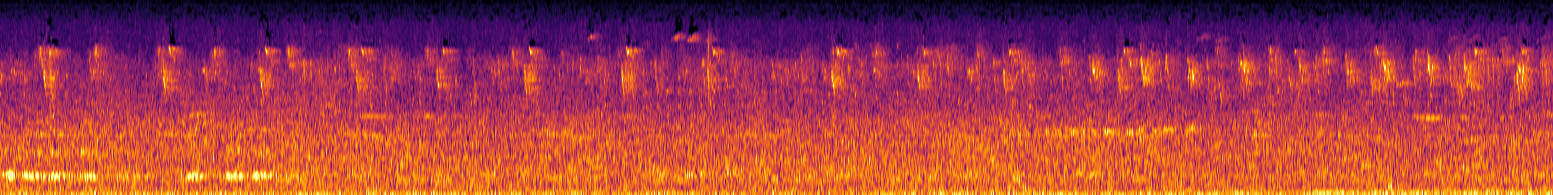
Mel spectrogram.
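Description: Quiet outdoor background noise with short, high chirps repeating about once or twice a second from a small bird.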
